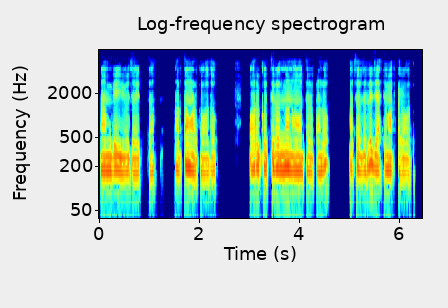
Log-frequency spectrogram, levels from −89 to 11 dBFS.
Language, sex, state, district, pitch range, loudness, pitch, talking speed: Kannada, male, Karnataka, Chamarajanagar, 85-95 Hz, -19 LUFS, 90 Hz, 100 wpm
